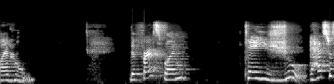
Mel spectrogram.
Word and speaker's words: queijo: The first one, queijo. It has to sound like ju, like junior, João. It has to sound like ju to be cheese.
